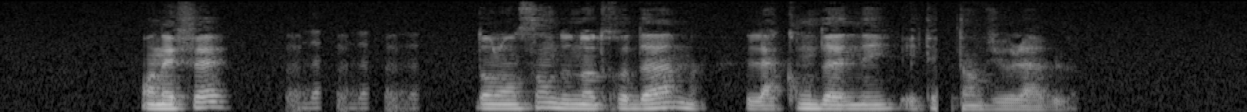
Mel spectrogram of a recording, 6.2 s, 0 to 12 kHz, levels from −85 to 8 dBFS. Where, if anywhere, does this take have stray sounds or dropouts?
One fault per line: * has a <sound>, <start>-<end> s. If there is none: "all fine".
* has a laugh, 1.4-2.1 s
* has a dropout, 4.7-4.8 s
